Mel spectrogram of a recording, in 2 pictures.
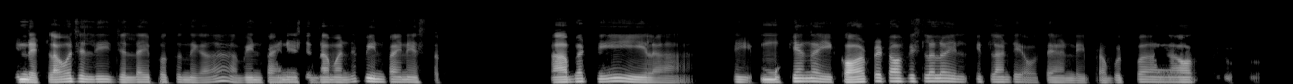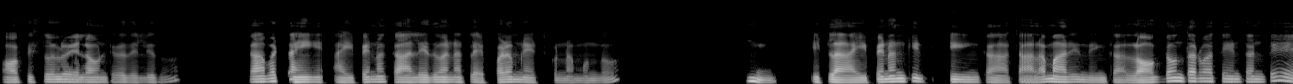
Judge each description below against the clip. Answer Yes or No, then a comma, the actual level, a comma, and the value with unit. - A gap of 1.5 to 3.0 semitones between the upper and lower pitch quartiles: Yes, average, 2.7 semitones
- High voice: No, low, 110 Hz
